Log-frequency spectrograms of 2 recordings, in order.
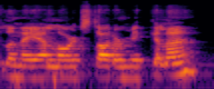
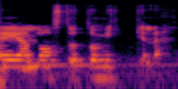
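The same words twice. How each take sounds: First: Linnea Large Daughter Mikkola said the American way, English vowels; anglicized reading of Linnea Large Daughter Mikkola; Americanized name, easy and plain; American pronunciation. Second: Swedish vowels on Linnea Large Daughter Mikkola; Swedish pronunciation. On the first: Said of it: "in the American way". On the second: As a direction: native Swedish name, said quietly. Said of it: "in my mother tongue". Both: Shown as a demonstration.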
